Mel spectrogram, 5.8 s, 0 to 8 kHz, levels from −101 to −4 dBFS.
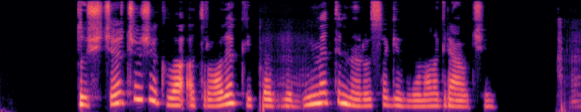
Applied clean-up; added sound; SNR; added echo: neural mask model DeepFilterNet 3.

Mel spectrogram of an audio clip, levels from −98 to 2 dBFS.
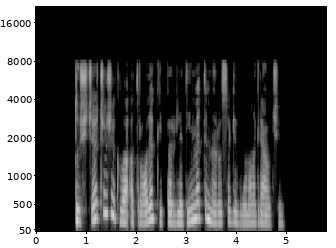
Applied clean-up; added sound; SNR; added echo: none; none; none; none.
